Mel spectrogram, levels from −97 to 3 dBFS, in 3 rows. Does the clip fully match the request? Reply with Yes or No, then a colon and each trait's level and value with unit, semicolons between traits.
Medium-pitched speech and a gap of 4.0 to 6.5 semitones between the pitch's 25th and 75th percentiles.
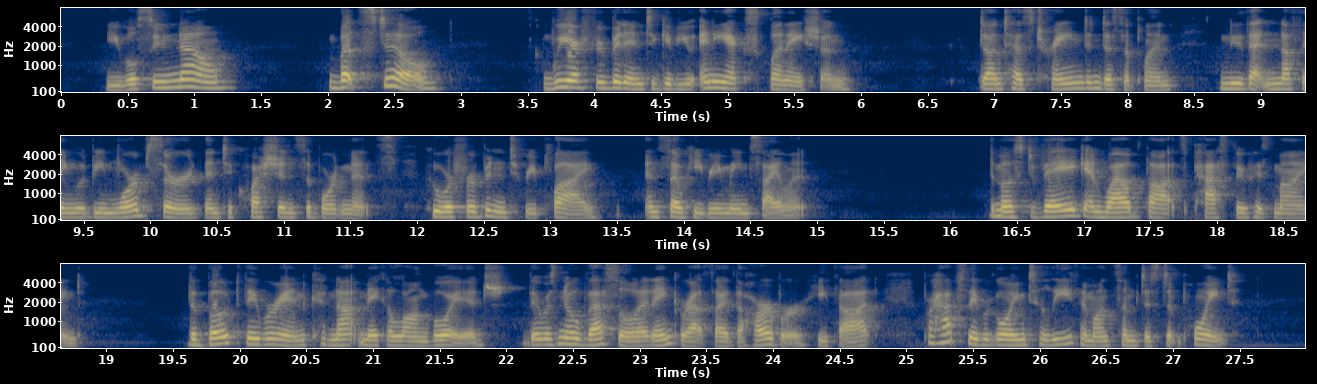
No: medium, 175 Hz; average, 3.1 semitones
